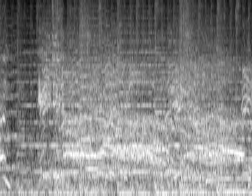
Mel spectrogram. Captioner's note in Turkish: Hep bir ağızdan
